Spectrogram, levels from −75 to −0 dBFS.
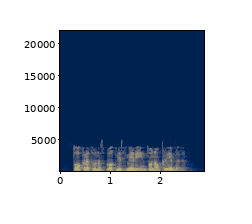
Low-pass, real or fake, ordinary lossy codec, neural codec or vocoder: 19.8 kHz; fake; AAC, 16 kbps; vocoder, 44.1 kHz, 128 mel bands, Pupu-Vocoder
